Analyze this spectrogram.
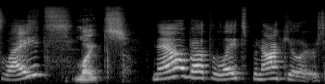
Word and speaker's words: Leica: Then how do you pronounce that? Leets? Lights? Lights.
